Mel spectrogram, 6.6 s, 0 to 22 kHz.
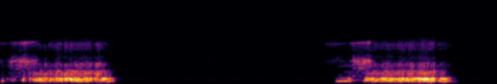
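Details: Girl asleep: two loud, rough, rattling snores about 1.5 seconds each, separated by silence, roughly 15 breaths a minute; snoring.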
